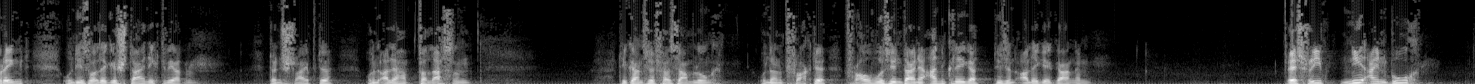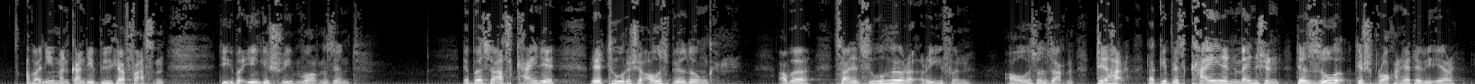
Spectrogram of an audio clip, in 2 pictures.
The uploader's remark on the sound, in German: im Gemeinde-Zentrum in Berlin aufgenommen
